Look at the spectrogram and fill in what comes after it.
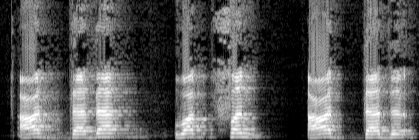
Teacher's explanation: عین دال زبر عد، دال زبر د، عد، دال زبر د، عدد، وقفن، عدد۔ آخر میں یہ جو دال ہے یہ حروف قلقلہ میں سے ہے، جب وقف کریں گے تو یہ جزم بن جائے گا، ساکن بن جائے گا، اس لیے وقف کرتے ہوئے اس کو ظاہر کر کے پڑھیں گے، یعنی منہ کے اندر اس کی آواز جو ہے وہ ظاہر کی جائے گی۔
